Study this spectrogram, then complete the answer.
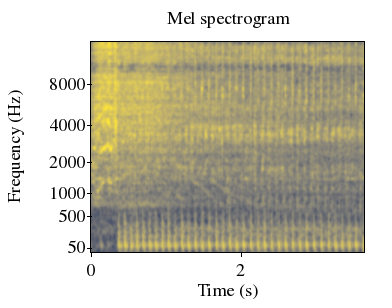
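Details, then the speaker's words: Tractor Supply Mini Jeep by Massimo: engine runs at steady chugging about 3.5 beats a second while the starter keeps whirring after firing and won't stop unless the battery is disconnected; ignition already replaced, no change; starter solenoid relay stuck. "starts but the starter will not quit turning unless you disconnect the battery now it'll run just fine you can cut the switch off and it'll cut off so I figure starter solenoid right"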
